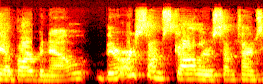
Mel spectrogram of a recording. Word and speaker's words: Abarbanel: be pronounced Abravanel, but we have vowelized texts from Abarbanel's son, and he vowelized it and pronounced it Abarbanel.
